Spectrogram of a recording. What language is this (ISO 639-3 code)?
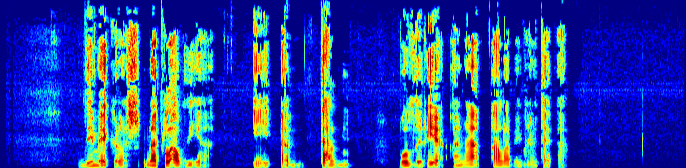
cat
